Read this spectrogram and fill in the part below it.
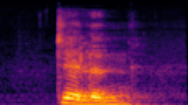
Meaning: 1. to lift, to raise 2. to scam, to con
- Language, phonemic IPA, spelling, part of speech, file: Dutch, /tɪlə(n)/, tillen, verb / noun, Nl-tillen.ogg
